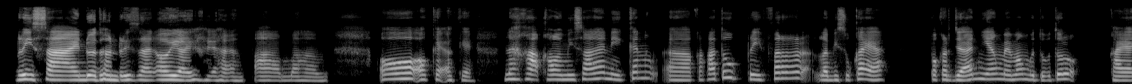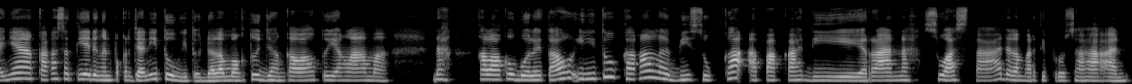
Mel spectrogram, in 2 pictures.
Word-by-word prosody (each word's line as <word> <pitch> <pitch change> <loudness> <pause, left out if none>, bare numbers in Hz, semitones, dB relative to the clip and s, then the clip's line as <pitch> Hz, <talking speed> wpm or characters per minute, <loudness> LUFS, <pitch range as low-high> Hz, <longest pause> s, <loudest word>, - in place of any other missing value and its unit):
Resign, 215 -2 +7
2 210 0 +4
tahun 215 -3 +3
resign. 200 -1 +1
Oh 210 0 +4
iya 200 -2 +6
iya, 190 -2 -5
paham 185 -1 -5
paham, 185 -2 -8 0.6
oh 250 +4 +4 0.2
oke 225 0 -7
oke. 195 -1 -10 0.4
Nah 245 - 0
Kak 230 -3 +4
kalo 225 0 0
misalnya 240 +4 -1
nih, 220 -2 -5
kan, 285 +1 -5 0.2
eee, 200 -1 -1
Kakak 240 +4 -2
tuh 315 - -1 0.2
prefer, 275 +6 -2
lebih 205 0 -2
suka 215 +4 -1
ya, 210 -2 +1 0.5
pekerjaan 220 +1 0
yang 245 -1 -1
memang 230 +1 -1
betul-betul, 215 +3 -3 0.3
kayaknya 200 +8 +3
Kakak 255 +4 -1
setia 245 -1 0
dengan 200 -1 0
pekerjaan 200 0 -1
itu, 245 -2 0
gitu, 170 -1 -6
dalam 170 +3 +1
waktu 190 +5 -1
jangka 190 -1 -1
waktu 195 +1 -1
yang 195 0 -3
lama. 185 -2 0 0.4
Nah, 235 0 -4 0.3
kalau 230 -1 +5
aku 235 -1 -2
boleh 210 0 +1
tahu, 235 +8 +1
ini 255 +1 -4
tuh 345 +2 -3
Kakak 270 +5 +2 0.2
lebih 210 +3 -5
suka 210 +6 -1 0.2
apakah 200 0 0
di 180 -1 -3
ranah 190 +2 +2 0.2
swasta 195 -1 0
dalam 200 -3 0
arti 185 +1 -5
perusahaan 175 -1 -1
205 Hz, 155 wpm, -23 LUFS, 190-230 Hz, 0.6 s, Resign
